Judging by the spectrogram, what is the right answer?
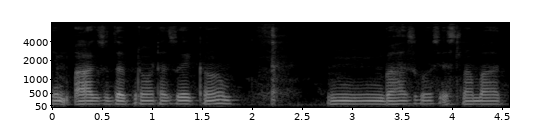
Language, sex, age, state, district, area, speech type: Kashmiri, male, 18-30, Jammu and Kashmir, Kulgam, rural, spontaneous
